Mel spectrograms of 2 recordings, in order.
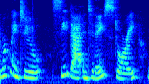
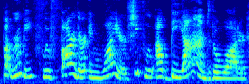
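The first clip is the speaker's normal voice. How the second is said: slow, sing-song storybook reading; gentle storybook narration with light character voices; reading to children; 2 semitones higher than usual. A narrator's reading. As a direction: read it aloud to a group of little kids. Reads picture book to children.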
